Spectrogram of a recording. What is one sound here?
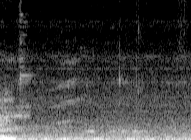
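A metal spoon scrapes lightly against pasta in a dish.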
